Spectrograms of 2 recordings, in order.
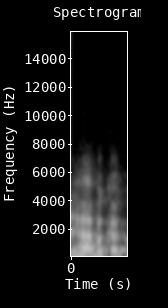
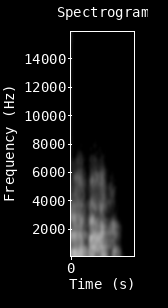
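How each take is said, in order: First: Habakkuk stressed as "HAB-uh-kuk"; first pronunciation variant. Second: Habakkuk stressed as "huh-BACK-uk"; alternative pronunciation. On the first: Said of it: "is it Habakkuk or is it Habakkuk". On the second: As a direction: stress the second syllable of Habakkuk. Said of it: "they can be pronounced different". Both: Shown as a demonstration.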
